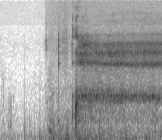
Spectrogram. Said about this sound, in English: So join me now for the unparalleled pleasure, the dopamine hit of the day, the thing that makes everything better. It's called the simultaneous sip. Go.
